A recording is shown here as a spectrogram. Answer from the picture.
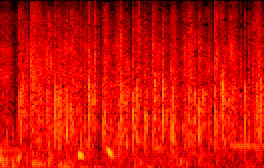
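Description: Audience applause, a dense, steady patter of many hands clapping at once, filling the whole stretch at a moderate level with a few faint voices mixed in underneath.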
